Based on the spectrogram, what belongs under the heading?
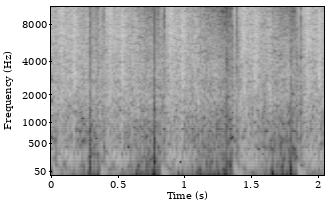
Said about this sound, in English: Listen, gunshots for y'all. You dig what I'm saying? All y'all.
